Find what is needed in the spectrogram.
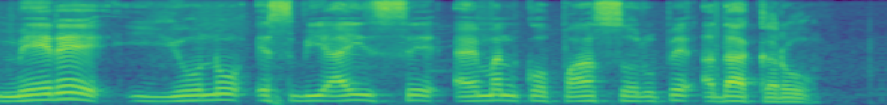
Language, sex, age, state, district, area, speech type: Urdu, male, 45-60, Uttar Pradesh, Lucknow, urban, read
